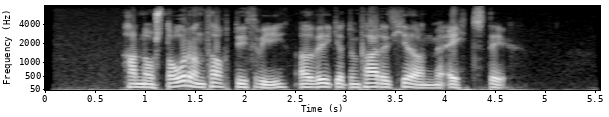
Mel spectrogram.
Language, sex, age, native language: Icelandic, male, 30-39, Icelandic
